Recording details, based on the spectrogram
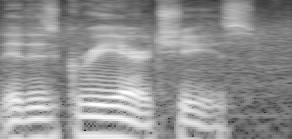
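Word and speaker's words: Gruyère: It is Gruyere cheese.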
